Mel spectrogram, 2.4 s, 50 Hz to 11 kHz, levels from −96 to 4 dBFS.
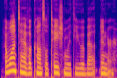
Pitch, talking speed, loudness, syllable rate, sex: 200 Hz, 255 wpm, -19 LUFS, 6.9 syllables/s, female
